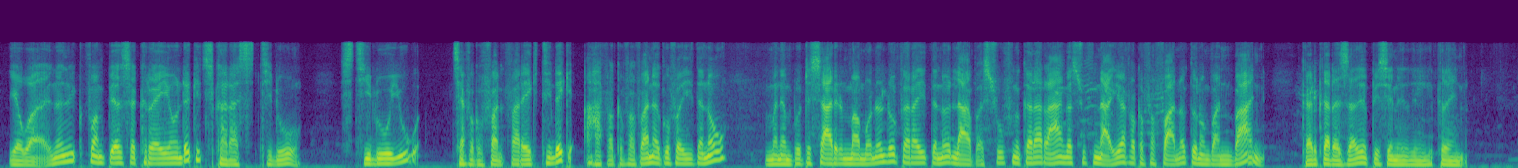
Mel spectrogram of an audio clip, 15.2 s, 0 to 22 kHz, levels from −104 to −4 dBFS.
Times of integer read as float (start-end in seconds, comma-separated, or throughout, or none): none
